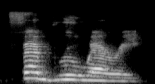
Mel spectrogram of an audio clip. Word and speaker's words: February: Another example, in the month February, many Americans cannot pronounce the first R, February, because the first R and the second R are so close together, they just skip the first R and they say February. That's not right, but that's what they do.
